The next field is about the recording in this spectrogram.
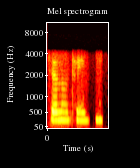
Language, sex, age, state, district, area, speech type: Hindi, female, 45-60, Uttar Pradesh, Ayodhya, rural, conversation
